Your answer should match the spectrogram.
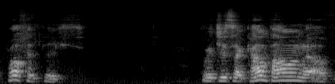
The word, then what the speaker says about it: prophetes: And it's pronounced prophetes, which is a compound of words.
